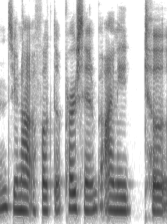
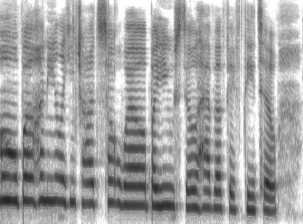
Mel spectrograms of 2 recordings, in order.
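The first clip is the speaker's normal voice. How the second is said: mock fake-sweet teacher voice, higher; 5 semitones higher, 4 dB louder than usual. Mimicking teachers who sound sweet while telling you you're failing, mock-sweet teacher voice. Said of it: "try to sound sweet when they tell you you're failing".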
